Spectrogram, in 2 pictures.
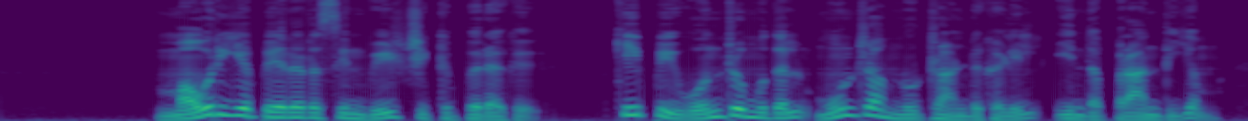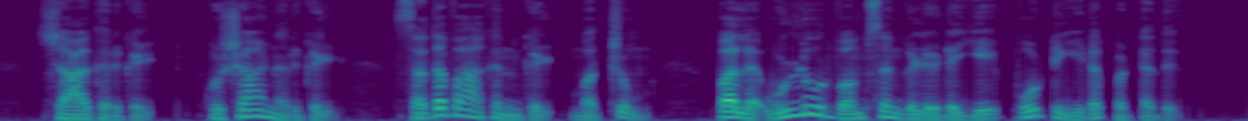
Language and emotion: Tamil, neutral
